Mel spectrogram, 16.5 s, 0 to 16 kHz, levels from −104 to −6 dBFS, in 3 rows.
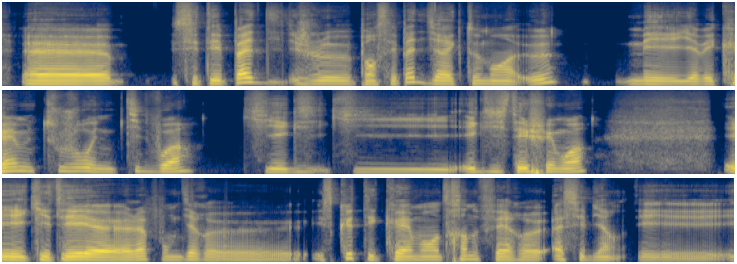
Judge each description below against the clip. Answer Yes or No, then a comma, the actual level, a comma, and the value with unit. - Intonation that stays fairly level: Yes, narrow, 2.1 semitones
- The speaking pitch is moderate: No, low, 130 Hz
